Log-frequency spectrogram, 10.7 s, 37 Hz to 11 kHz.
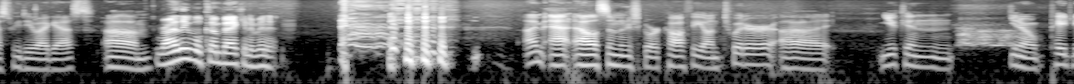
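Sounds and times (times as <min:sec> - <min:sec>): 
speech: 0:00.0 - 0:10.7
laughter: 0:03.4 - 0:04.8
dog barking: 0:09.6 - 0:10.3.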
